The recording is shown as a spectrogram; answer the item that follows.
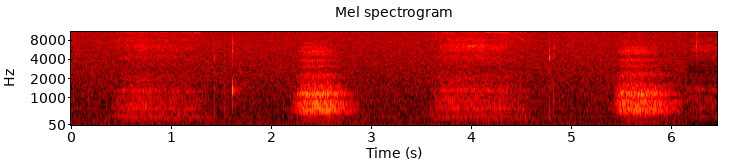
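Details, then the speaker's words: Autogenic drainage breathing demonstration, mid-range phase: larger breath in followed by small breaths out, repeated; slow audible breaths alternating in and out, about four in a few seconds, to loosen mucus. "to progress take a larger breath in aiming for a mid-range breath followed by small breaths out repeat two to three"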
